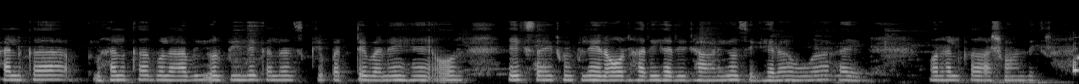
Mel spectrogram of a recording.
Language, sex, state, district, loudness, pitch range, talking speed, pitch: Hindi, female, Uttar Pradesh, Jalaun, -28 LUFS, 195-205 Hz, 155 wpm, 200 Hz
